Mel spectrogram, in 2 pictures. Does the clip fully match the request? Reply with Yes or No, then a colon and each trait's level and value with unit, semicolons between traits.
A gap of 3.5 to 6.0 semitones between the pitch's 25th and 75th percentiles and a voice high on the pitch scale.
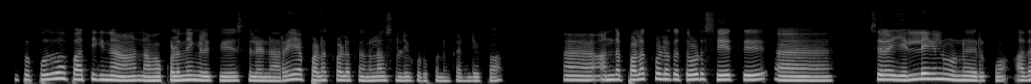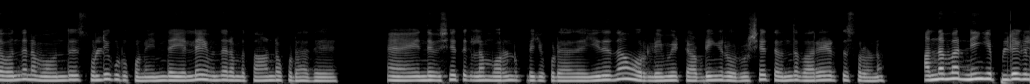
No: average, 3.0 semitones; high, 195 Hz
